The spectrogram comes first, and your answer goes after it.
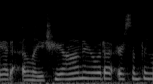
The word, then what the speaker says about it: Alatreon: like that, and then in the game's cutscene they call it Alatreon, and I'm like, that is the worst. That's the worst possible way you could have pronounced that spelling. Why did you do it that way? All my friends But say Elytrion, so I was just like, yeah, is that Elytrion sounds better.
